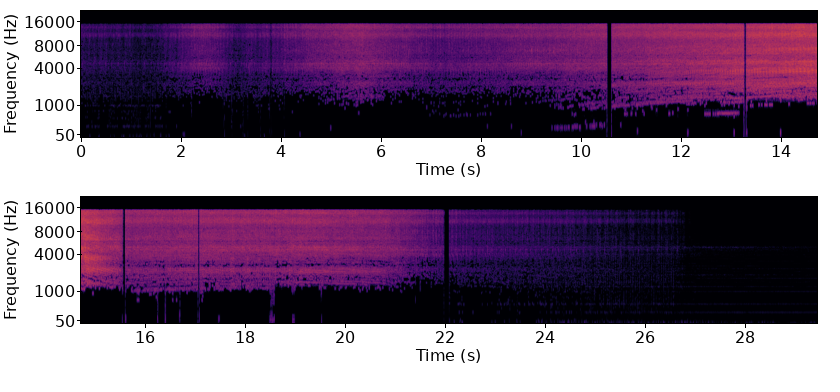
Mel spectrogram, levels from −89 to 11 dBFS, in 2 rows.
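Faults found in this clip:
Block of digital silence at 3.79 s (23 ms), 10.53 s (86 ms), 13.27 s (39 ms), 15.56 s (47 ms), 17.07 s (23 ms), 21.99 s (93 ms). Hard cut to silence with no fade, unlike a concealed packet loss. Four of the lengths fit 1024-, 2048- and 4096-sample buffers, pointing to output buffer underruns in the playback path.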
